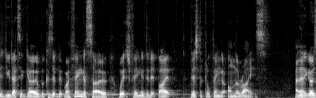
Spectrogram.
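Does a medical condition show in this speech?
No.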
